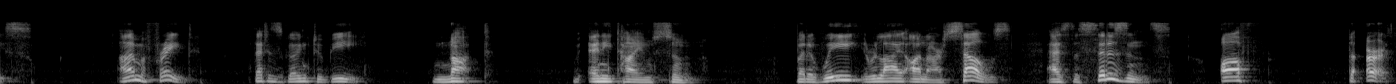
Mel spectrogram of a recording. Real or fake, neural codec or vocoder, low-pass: real; none; 7.2 kHz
